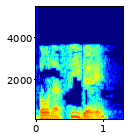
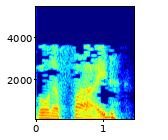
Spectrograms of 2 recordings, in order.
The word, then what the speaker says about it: bona fide: Bona fide, which in Latin would be something closer to bona fide, means in good faith. But this is America, so we pronounce it as if it were an English word. We say bona fide with the E silent and the I long on the second word.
